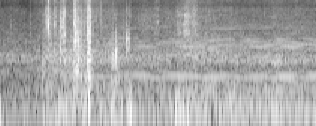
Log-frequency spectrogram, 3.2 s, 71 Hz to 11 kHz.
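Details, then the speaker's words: Land Rover Discovery 2, ABS bleed sequence with ignition on and brake pedal pumped five times: a steady electric hum comes in over a few clicks and holds even, the ABS pump running normally through the cycle. "i'll just initiate the bleed sequence on it now um which i'm sure you all know send the ignition on pump the pedal five times one two three four five"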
